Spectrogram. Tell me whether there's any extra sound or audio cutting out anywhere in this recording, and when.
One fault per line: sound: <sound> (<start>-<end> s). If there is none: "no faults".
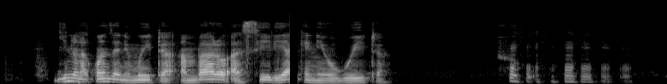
sound: dropout (2.9-3.0 s)
sound: laugh (5.0-6.3 s)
